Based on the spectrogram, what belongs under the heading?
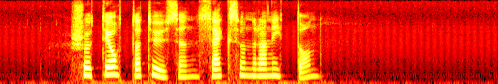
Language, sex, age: Swedish, female, 38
